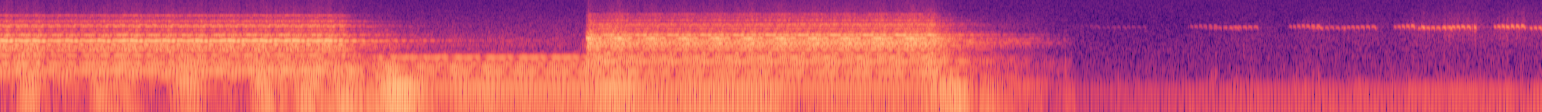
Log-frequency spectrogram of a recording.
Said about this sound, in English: Oh, crickets. Golly, Charlie. Sounds like that really make me homesick for the range.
